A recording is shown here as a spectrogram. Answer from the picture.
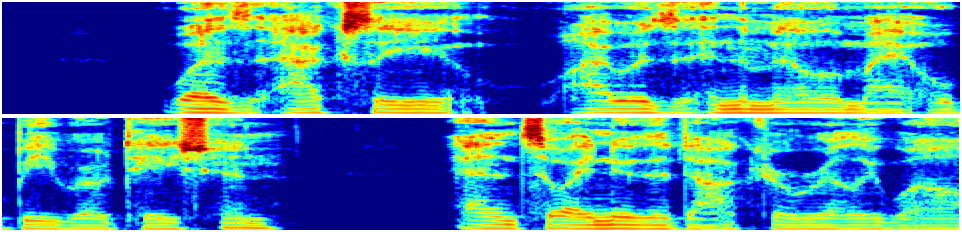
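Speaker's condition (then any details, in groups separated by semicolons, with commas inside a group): ALS; affects hand function; recently diagnosed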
